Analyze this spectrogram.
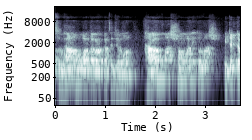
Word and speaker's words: হারাম: এই জন্য দেখবেন মক্কা মদিনার নাম নিতে গেলে বলে হেরেম শরীফ। কোরআনে কিন্তু হেরেম শরীফ নাই, বাইতুল্লাহিল হারাম আছে হারাম শব্দটা, কিন্তু তারা হারাম উচ্চারণ করতে চাই না, মানে তাদের জবান দিয়ে হারাম উচ্চারণটা হয়ই না, হেরেম বলে।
